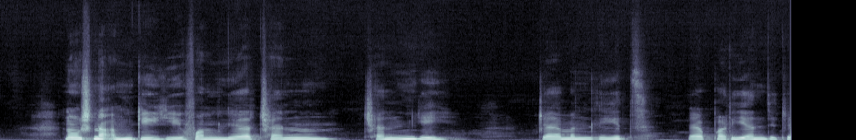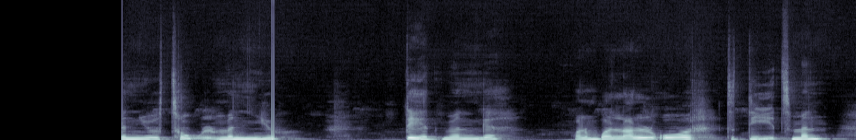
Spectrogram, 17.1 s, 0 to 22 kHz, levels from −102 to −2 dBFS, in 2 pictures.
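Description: An audio dropout to silence runs from 7.9 to 9.78 s: the speech cuts off into silence for about 1.9 s, likely from a lost input signal.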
